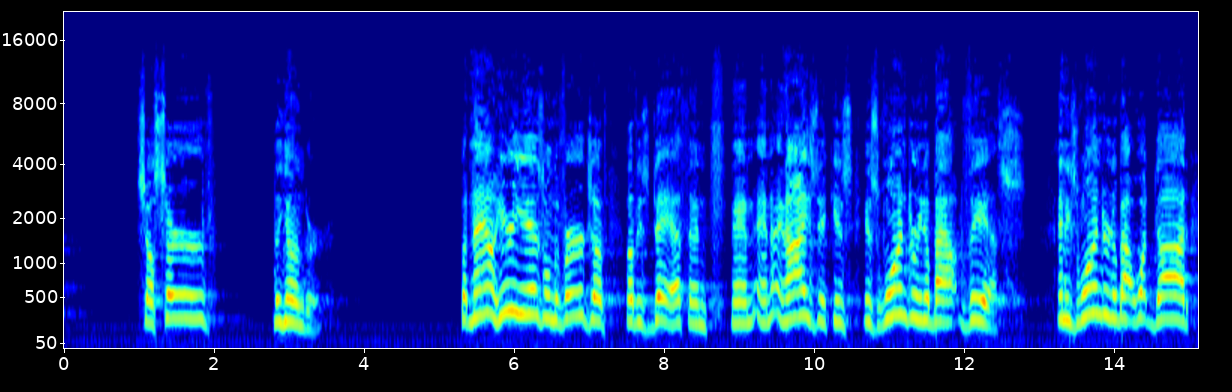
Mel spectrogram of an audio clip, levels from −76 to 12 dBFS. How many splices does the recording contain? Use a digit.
0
